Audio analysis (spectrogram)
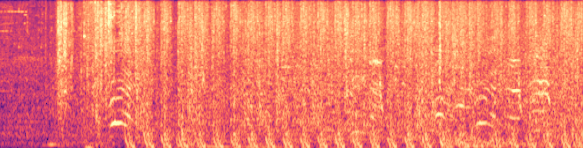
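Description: Mini tanks in a video game fire a continuous rapid burst of gunfire, loud and close, after a brief quieter lead-in.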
